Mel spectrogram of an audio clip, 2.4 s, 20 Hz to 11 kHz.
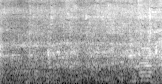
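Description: Vintage 1970 slot car running around its plastic track, its small electric motor making a steady whir.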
